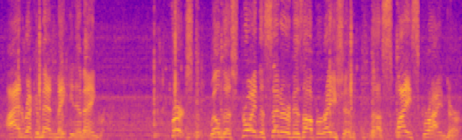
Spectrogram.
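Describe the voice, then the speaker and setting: A high, nerdy cartoon turtle lays out plans with fussy precision. He sounds like a proud little game strategist, with clear ambient noise behind him. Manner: precise, pedantic, wordy explaining. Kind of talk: video game cutscene acting.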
